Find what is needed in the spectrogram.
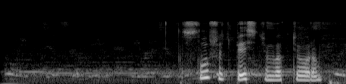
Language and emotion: Russian, neutral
